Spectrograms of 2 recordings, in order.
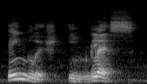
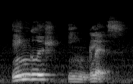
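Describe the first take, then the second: No difference in how they are said.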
